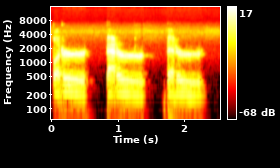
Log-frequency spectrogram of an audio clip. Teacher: In England, they don't really say the R, but in America, it's butter, batter, better.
